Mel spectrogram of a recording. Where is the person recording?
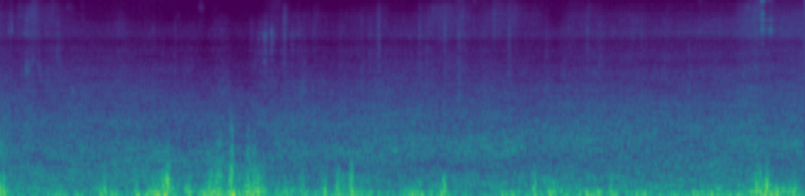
on a street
